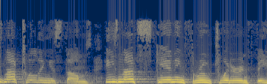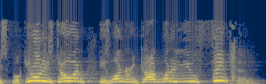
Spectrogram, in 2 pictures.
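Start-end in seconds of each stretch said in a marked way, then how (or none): 5.4-7.0 crying out much higher and louder to God; anguished plea. Retold or imitated. Imagined Job on the ash heap crying out to God, anguished. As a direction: beg God for an answer, desperate. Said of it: "Can you imagine him saying that?".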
